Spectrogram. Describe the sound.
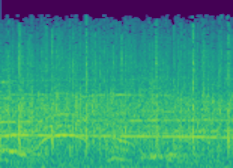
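A crowd applauding at a speaking event, with dense, steady clapping throughout and a voice talking over the applause.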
